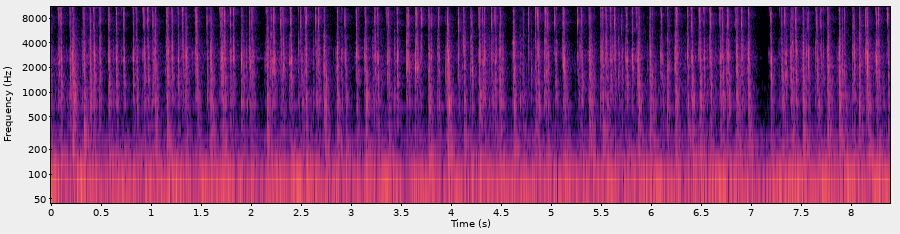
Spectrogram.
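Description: Fast two-handed fingertip typing on a large beige Cherry G80-3000 mechanical keyboard fitted with Kailh BOX White switches, with a hollow plastic case and thick plastic keycaps, resting on a wooden desk. A steady stream of crisp, clicky key-switch taps with bright clacks and a hollow low thud beneath. Each tap stops almost at once.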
